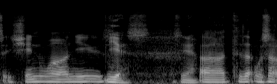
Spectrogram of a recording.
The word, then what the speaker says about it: Xinhua: from people like, I don't know how you pronounce it, Xinhua News?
